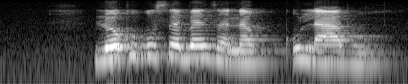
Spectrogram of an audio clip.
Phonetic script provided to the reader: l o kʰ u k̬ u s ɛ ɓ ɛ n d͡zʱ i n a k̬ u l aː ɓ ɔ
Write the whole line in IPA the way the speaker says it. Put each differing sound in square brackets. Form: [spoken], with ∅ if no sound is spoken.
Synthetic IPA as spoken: l o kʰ u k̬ u s ɛ ɓ ɛ n d͡zʱ [a] n a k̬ u l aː ɓ ɔ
